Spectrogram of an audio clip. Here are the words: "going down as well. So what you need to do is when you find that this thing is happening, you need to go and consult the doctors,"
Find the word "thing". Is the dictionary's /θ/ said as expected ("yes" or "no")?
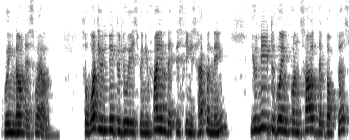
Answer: no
